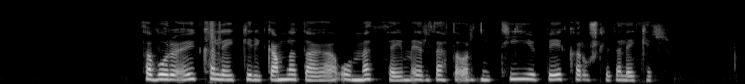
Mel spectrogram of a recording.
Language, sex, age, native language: Icelandic, female, 40-49, Icelandic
